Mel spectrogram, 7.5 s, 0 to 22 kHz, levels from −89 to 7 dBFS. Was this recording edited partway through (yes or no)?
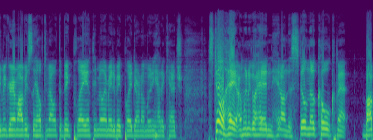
no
